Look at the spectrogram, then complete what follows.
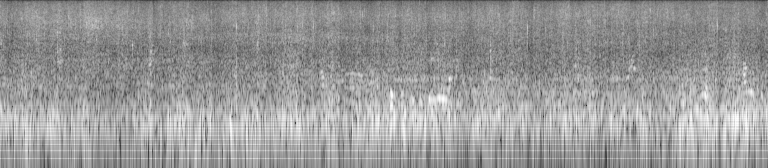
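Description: Steaks, sausages and vegetables sizzling on a gas grill: a steady hiss.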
